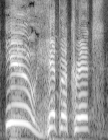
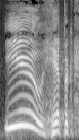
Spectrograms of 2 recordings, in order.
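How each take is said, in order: First: It is said forcefully, with strong conviction. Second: It is said plainly, without much force. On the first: "Now say it like you mean it" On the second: "I want you to say that with me"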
